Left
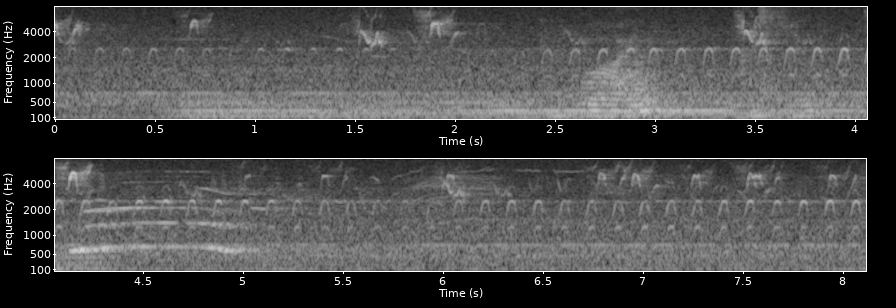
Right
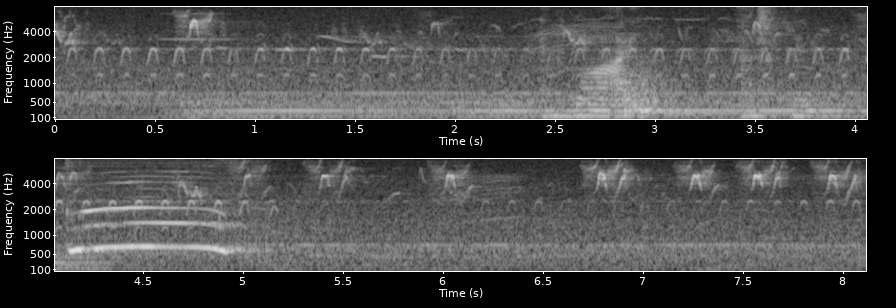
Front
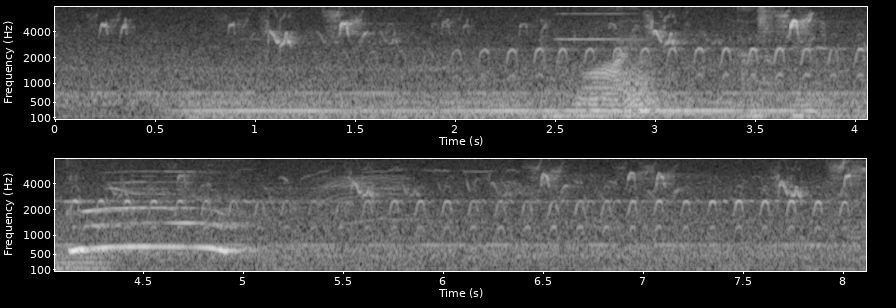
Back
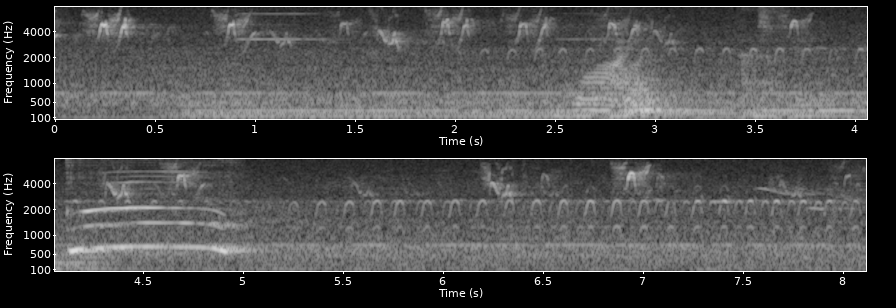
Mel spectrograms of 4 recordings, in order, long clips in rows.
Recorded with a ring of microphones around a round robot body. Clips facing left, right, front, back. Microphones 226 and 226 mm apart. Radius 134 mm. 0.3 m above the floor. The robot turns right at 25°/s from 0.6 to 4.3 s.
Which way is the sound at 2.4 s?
80° right.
